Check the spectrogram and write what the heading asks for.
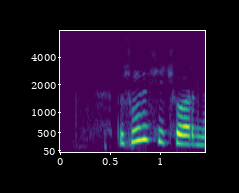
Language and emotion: Russian, neutral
